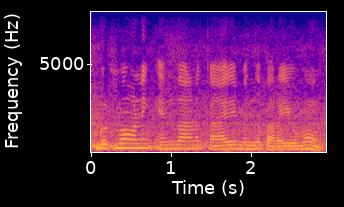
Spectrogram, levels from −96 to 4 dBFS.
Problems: constant background noise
